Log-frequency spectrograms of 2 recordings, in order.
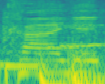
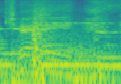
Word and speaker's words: Kanye: Now all I need is y'all to pronounce my name as Kanye, but some of my plastics still say Kane.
